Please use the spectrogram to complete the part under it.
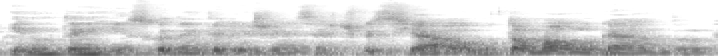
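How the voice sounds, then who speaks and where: A man's voice: deep voice, a little fast, darkish tone, slight background noise. A man with a Brazilian accent chatting casually as an interviewer, asking and commenting in a tentative, informal way. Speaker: podcast interviewer. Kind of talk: casual chat. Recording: echoey room, distant from mic.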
